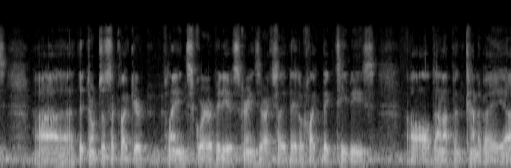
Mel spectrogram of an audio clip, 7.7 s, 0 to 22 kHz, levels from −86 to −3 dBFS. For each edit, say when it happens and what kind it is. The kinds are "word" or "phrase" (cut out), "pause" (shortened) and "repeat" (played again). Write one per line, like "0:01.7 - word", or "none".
none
